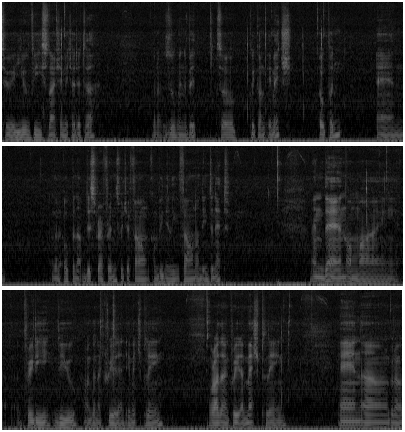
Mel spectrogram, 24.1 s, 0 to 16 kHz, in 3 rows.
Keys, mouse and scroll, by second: 2.0-2.4 scroll up 1, 3.3 middle click, 5.3-7.4 drag, 8.6 middle click, 9.1-15.4 scroll down 1, 15.5 right click, 18.6 space, 21.6 click, 22.5-24.0 scroll up 1.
